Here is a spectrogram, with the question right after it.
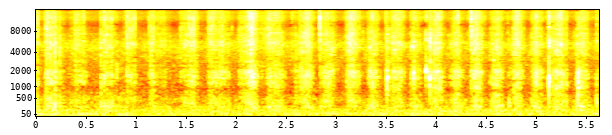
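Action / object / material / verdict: scrape / ribbed plastic water bottle, partly filled with water / plastic / none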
